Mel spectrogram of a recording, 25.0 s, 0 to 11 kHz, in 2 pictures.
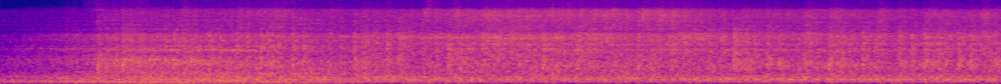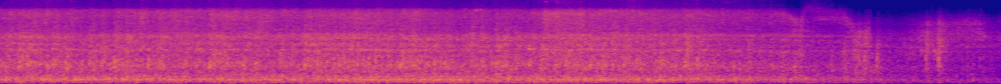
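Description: Passenger train hauled by a GE U40 diesel-electric locomotive running through a station at speed. The locomotive comes up over the first second or two, then a long steady run of coach wheels clattering over the rail joints, fading away near the end.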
